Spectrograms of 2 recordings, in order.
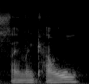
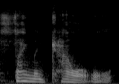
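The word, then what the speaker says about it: Simon Callow: to play Charles Dickens Simon cowl not not Simon Cowell as in x fact Simon cow pronunciation like he's he was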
